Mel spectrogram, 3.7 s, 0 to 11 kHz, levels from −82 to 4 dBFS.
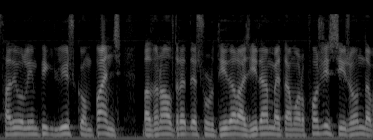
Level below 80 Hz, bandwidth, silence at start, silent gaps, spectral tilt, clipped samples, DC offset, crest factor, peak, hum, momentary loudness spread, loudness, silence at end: -60 dBFS; 7.6 kHz; 0 s; none; -4 dB/octave; under 0.1%; under 0.1%; 18 dB; -22 dBFS; none; 4 LU; -39 LUFS; 0 s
